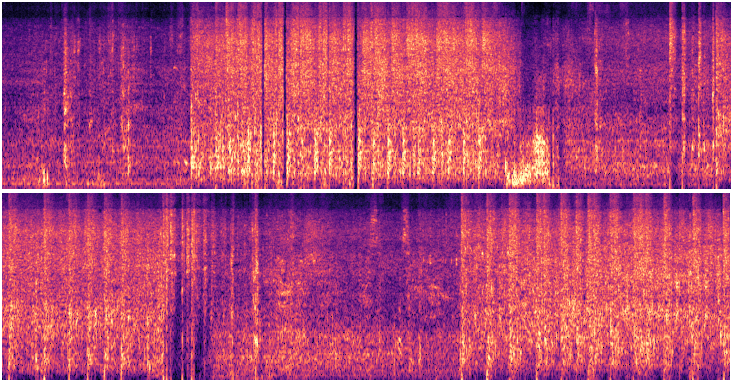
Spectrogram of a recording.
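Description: A long, loud volley of police gunfire aimed at a suspect's reversing vehicle, many shots cracking in rapid, overlapping bursts for over ten seconds, with a brief lull partway through and a harsh roar underneath.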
